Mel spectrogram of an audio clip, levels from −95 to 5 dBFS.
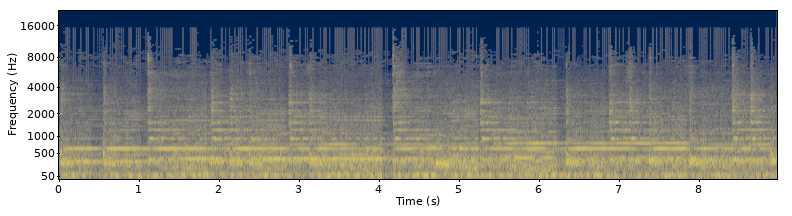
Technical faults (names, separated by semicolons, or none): block size mismatch (padded)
